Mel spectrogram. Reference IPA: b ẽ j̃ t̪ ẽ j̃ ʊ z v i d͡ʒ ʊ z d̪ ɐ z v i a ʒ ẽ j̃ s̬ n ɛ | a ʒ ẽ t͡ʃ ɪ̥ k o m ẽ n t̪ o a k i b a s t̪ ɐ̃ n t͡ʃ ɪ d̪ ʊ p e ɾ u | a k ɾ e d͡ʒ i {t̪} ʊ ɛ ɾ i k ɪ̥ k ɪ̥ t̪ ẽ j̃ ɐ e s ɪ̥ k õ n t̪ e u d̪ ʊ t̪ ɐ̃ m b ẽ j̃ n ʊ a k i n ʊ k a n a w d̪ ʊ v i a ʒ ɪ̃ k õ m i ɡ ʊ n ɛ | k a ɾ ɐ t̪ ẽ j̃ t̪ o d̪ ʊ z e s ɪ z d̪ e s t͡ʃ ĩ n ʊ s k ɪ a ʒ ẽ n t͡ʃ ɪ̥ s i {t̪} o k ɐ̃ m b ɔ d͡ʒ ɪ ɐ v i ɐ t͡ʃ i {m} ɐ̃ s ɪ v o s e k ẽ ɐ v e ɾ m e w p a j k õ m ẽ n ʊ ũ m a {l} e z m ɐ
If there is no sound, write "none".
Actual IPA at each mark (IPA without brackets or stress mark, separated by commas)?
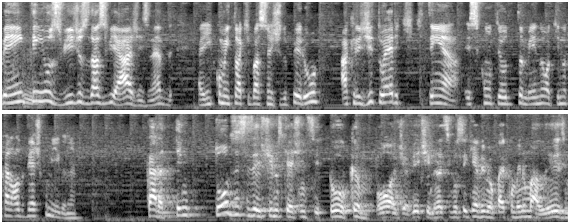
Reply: t̪, t̪, n, l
